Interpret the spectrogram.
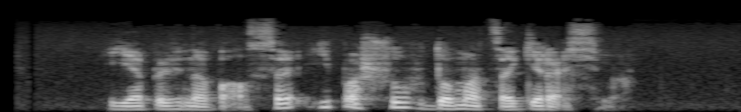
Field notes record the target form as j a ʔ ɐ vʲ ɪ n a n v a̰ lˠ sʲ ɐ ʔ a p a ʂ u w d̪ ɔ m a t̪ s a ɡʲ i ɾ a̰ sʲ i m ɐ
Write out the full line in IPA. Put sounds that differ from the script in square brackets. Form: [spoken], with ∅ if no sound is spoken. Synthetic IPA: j a [p] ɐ vʲ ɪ n a [∅] v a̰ lˠ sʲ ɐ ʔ [i] p a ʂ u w d̪ ɔ m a t̪ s a ɡʲ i ɾ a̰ sʲ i m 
